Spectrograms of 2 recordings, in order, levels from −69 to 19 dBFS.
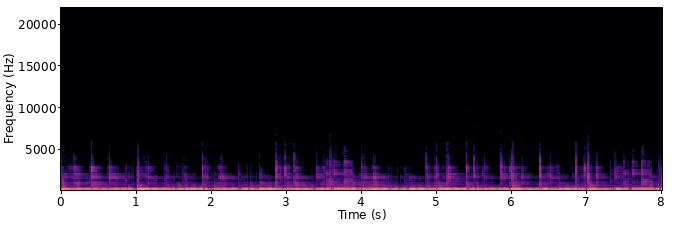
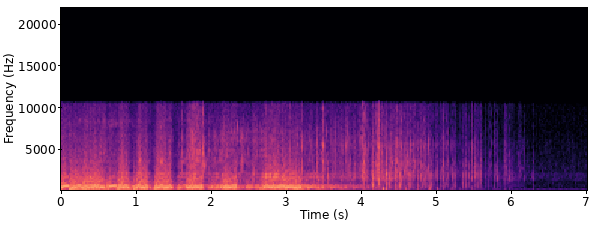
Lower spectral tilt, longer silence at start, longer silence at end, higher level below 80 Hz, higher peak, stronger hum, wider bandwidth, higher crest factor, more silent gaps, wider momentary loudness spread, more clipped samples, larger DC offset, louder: first, -10.5 dB/octave vs -4.5 dB/octave; about the same, 0 s vs 0 s; second, 0 s vs 1.4 s; first, -14 dBFS vs -24 dBFS; about the same, 0 dBFS vs 0 dBFS; neither; second, 4.1 kHz vs 11 kHz; about the same, 10 dB vs 6 dB; neither; second, 3 LU vs 21 LU; second, under 0.1% vs 8%; second, under 0.1% vs 1%; second, -13 LUFS vs -5 LUFS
